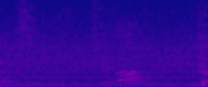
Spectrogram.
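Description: A performer's voice: one short, high vocal sound that slides up and down about a second in, with quiet stage room tone around it.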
